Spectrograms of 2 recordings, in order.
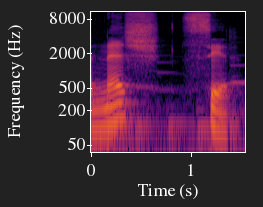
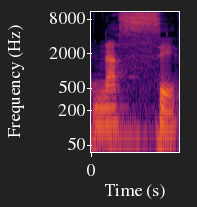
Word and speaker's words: nascer: maior parte do país, o som SC, tipo o som nascer, originalmente era nascer, não é? No Brasil fica nascer, fica sempre S.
